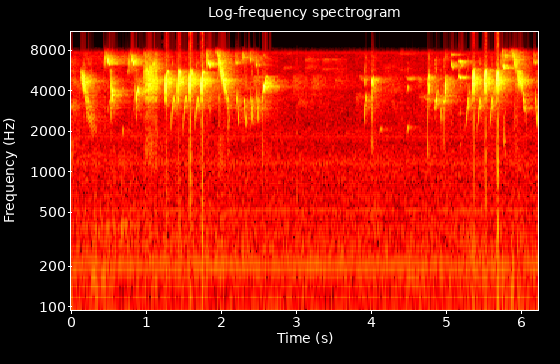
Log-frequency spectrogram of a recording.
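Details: Lively song of a European goldfinch kept in Ptolemaida, Greece: fast tinkling, buzzy twittering phrases with repeated bright chirps, a brief pause near the middle, then another rapid twittering run, in a quiet room.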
